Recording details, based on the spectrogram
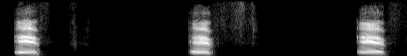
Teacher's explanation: যখন আমরা এফ উচ্চারণ করব উপরের দাঁত নিচের ঠোঁটের অগ্রভাগে লাগবে।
